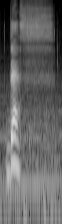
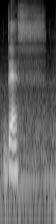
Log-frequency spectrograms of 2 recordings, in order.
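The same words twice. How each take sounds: The two takes are said the same way.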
